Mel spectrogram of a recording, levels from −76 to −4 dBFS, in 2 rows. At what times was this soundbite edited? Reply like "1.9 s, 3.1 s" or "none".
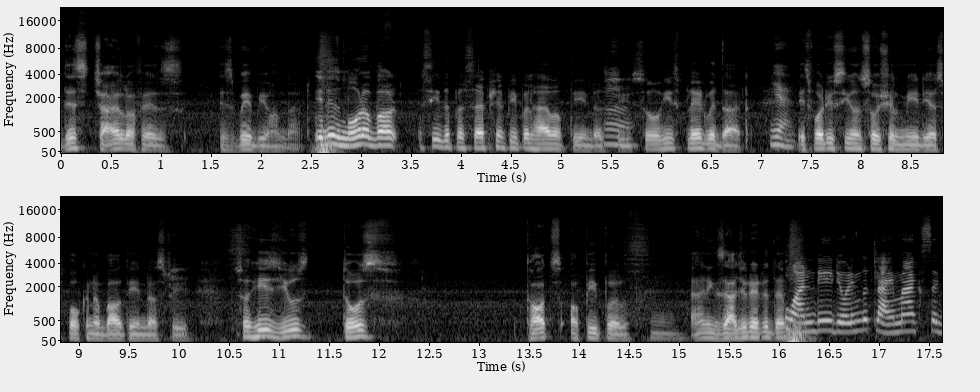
2.5 s, 16.1 s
